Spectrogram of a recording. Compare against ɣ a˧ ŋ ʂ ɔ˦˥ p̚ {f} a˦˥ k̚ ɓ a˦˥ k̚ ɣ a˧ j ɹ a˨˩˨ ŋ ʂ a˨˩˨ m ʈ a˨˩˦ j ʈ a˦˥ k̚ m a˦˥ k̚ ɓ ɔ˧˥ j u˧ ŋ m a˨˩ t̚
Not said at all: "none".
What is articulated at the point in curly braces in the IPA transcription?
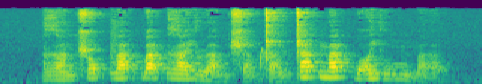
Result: v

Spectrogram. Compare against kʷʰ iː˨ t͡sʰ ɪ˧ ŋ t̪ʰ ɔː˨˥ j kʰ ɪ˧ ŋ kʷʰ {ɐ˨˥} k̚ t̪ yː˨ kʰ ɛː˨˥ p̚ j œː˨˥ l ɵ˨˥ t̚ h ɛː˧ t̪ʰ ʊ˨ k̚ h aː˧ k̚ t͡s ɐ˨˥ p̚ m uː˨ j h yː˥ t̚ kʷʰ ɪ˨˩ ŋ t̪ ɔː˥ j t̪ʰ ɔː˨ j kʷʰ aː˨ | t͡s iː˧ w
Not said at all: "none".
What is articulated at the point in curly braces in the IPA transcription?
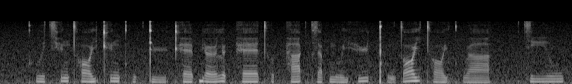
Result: ɐ˨˥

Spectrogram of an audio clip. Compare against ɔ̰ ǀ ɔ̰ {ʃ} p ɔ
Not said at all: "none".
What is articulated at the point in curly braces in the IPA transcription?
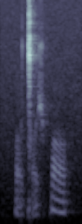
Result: ʃ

